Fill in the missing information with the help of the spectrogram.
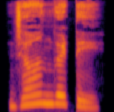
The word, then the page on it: ಜುಂಗುಟ್ಟು: jumguṭṭu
